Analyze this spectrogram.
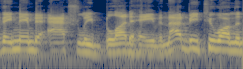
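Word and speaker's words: Blüdhaven: Yeah, it's not Blood Haven. It's blood haven, but it's spelled B L U with like the two dots over the U D and then Haven.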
